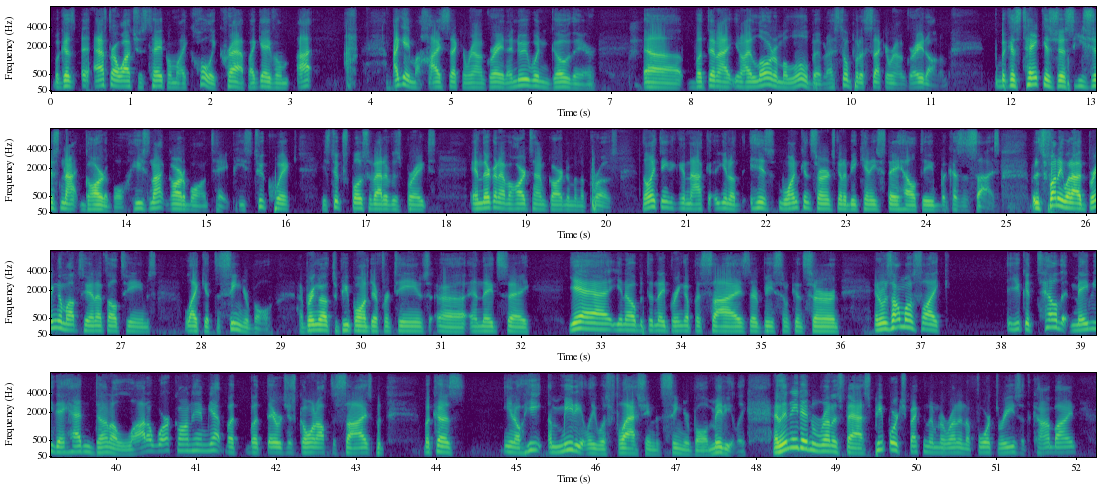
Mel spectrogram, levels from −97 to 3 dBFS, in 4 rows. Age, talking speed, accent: 30-49, 240 wpm, American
